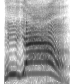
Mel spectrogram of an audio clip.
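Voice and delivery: high, loud cheer; excited shout back. Retold or imitated. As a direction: holler back hyped at the fan. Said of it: "turned around and went".

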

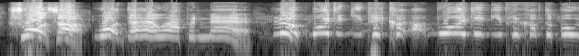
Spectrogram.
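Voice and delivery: high, loud, half-laughing rant at the keeper; exasperated yelling. Real, not acted. Player rants at his goalkeeper, loud laughing exasperation. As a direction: yell at the goalkeeper in disbelief.

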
